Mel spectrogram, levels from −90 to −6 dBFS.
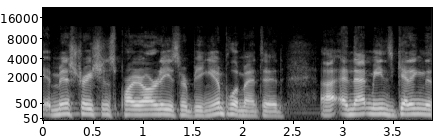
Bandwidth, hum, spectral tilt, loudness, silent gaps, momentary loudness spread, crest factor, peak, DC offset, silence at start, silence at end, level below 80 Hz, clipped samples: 12 kHz; none; -6.5 dB/octave; -27 LUFS; none; 7 LU; 16 dB; -10 dBFS; under 0.1%; 0 s; 0 s; -70 dBFS; under 0.1%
